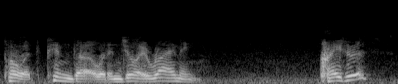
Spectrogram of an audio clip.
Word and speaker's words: Craterus: Craterous, which rhymes with traitorous.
